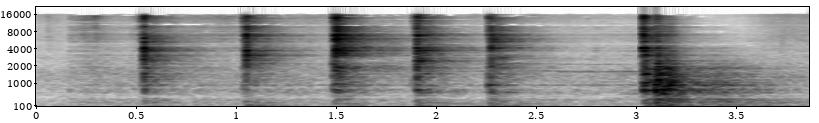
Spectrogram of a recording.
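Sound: door slammed shut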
